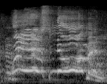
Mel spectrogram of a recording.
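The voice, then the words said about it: Impression of Norman's mother. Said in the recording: “I never realized I could do such a good impression of her.”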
